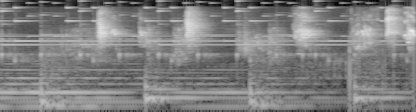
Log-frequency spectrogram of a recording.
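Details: A pet budgerigar's scratchy, high chatter comes in bursts about every one to two seconds as it sings along with a chiming "We Wish You a Merry Christmas" carol.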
